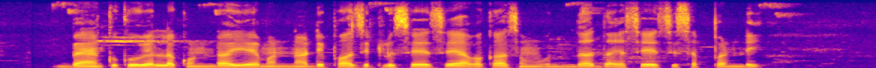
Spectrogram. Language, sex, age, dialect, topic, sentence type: Telugu, male, 46-50, Southern, banking, question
